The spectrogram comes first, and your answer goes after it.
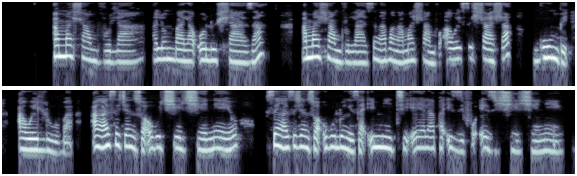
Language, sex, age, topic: North Ndebele, female, 25-35, health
